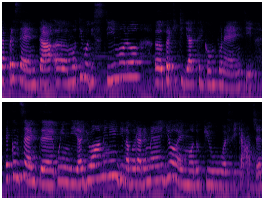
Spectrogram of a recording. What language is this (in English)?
Italian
